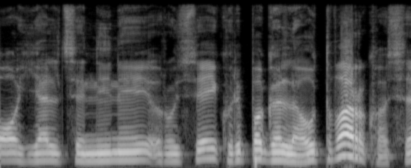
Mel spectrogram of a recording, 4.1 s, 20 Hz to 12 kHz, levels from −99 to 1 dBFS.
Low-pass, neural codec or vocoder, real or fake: 10.8 kHz; none; real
